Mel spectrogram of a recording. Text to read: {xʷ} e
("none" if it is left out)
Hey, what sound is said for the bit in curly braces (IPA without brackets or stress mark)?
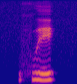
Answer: xʷ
